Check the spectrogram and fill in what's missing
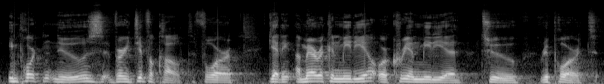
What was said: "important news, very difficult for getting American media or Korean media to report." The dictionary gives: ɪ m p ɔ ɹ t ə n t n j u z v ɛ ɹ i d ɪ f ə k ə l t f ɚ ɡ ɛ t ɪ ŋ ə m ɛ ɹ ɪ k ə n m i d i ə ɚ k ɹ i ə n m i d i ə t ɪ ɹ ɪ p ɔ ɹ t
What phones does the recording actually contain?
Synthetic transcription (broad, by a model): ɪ m p ɔ ɹ t n n j u z v ɛ ɹ i d ɪ f ə k ə l t f ɚ ɡ ɛ t ɪ ŋ ə m ɛ ɹ ɪ k ə n m i d i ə ɚ k ɹ i ə n m i d i ə t ɪ ɹ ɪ p ɔ ɹ t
